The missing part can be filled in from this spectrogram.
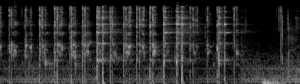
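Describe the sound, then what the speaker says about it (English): A fork whips egg white in a bowl, producing a fast, steady run of close metallic clinks and taps against the dish, ending with a softer thud. "With my fork, I'm going to end up whipping the egg white until"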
